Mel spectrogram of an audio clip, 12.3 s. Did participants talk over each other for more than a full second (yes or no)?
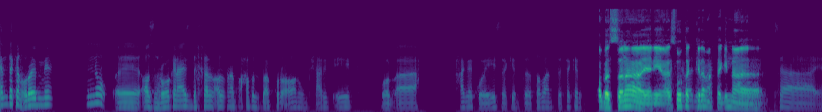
yes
